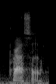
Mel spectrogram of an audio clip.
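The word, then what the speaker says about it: proso (πράσσω): So you got pi, rho, alpha, sigma, sigma, omega. Pronounced proso.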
